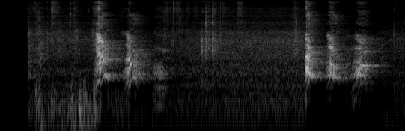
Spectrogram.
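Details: A dachshund barking in two bursts of three sharp, harsh barks, one near the first second and another near the fourth, with a low steady hum in the quiet gap between them.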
